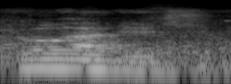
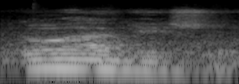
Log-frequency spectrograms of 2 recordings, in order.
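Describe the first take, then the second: The two takes are said the same way.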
